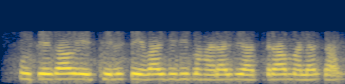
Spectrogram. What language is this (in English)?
Marathi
